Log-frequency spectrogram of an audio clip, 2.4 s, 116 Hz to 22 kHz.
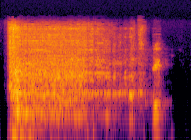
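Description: Three-horsepower metalworking lathe starting up, its spindle and chuck running at 800 rpm with a steady whirring hum that fades slightly over the next second and then cuts off abruptly.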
